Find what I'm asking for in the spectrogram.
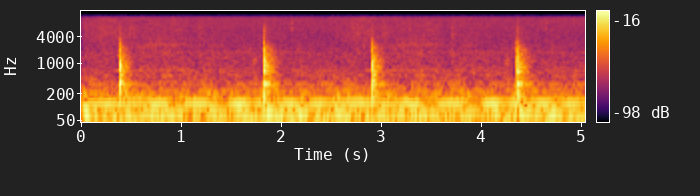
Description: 滴答作响的厨房挂钟
描述：用Roland R05录制的Ticking Kitchen Clock
Tag: 时钟 滴答 蜱滴答 挂钟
